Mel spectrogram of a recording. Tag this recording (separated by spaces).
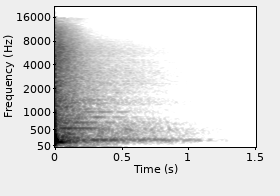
processed real drum sample snare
